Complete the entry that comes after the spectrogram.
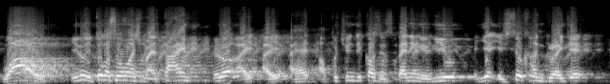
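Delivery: playful mock scold of a lagging student. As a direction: act out a fed-up supervisor grumbling at the student. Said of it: "Then I will scold you and say".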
